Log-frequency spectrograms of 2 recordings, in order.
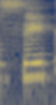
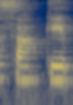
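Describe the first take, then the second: First: It is said as one syllable, 'sek'. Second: It is said as two syllables, 'saa-ke'. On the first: The speaker calls it wrong. "इसको सेक नहीं पढ़ते हैं बेटा" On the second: The speaker calls it right. "साके पढ़ते हैं"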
